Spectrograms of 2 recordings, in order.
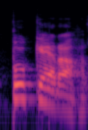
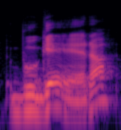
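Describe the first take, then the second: First: It is said with a Finnish pronunciation. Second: It is said with a non-Finnish pronunciation.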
